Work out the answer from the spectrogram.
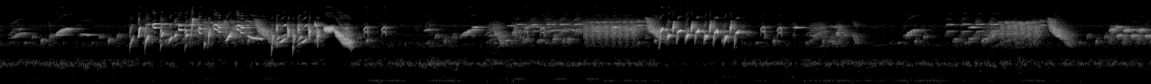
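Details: Agitated goldfinch delivering bursts of bright twittering song, with dense rattling trills and sweeping downward whistles, separated by short quieter spells; steady background hum.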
